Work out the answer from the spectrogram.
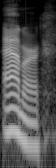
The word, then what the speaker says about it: Amr: say by the way you pronounce his name hammer because for at least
